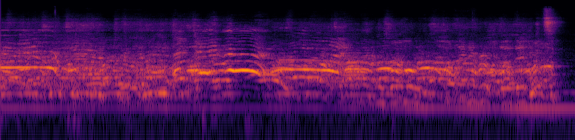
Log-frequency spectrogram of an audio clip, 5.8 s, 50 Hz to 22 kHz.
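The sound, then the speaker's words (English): A crowd at Planet Hollywood in 1995 chatters and shouts, with many overlapping voices and brief bursts of cheering under a continuous hubbub. “I reckon everyone just heard. And that's what I heard as well. But that's the crowd at Planet Hollywood in 1995, baby.”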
